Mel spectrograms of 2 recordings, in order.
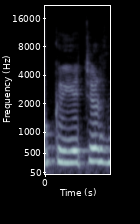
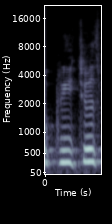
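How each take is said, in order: First: "क्रिएचर्स" with the silent letter sounded, kri-ay-chers; mispronounced "क्रिएचर्स". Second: "क्रीचर्स" in two syllables, kree-chers; correctly pronounced "क्रीचर्स". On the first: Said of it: "इसको क्रिएचर्स नहीं पढ़ते". ("क्रिएचर्स" का गलत उच्चारण, क्रि-ए-चर्स, 'ए' बोलकर) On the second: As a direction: say "क्रीचर्स" with a long ee and silent a. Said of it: "इसको क्रीचर्स पढ़ते". ("क्रीचर्स" का सही उच्चारण, क्री-चर्स, 'ए' silent) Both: Shown as a demonstration.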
